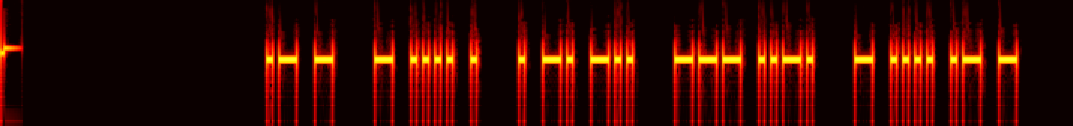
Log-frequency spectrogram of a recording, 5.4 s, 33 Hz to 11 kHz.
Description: Morse code, heard as a keyed tone, about 40 wpm, 700 Hz. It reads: AT THE END OF THAT
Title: Sets of 5 Words Encore2 40wpm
